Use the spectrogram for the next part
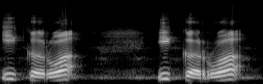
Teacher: اقرأ، اقرأ حمزہ کی زیر کو قاف ساکن کے ساتھ ملاتے ہوئے قاف ساکن پہ کلکلا کریں گے، یعنی قاف کو ہلا کے پڑھیں گے۔ را کے اوپر زبر ہے، ساتھ حمزہ ساکن ہے تو یہاں پہ جھٹکا دیں گے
